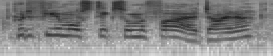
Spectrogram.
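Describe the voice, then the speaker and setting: A man's voice: very high voice, lively intonation, fairly quick. A male actor playing a confident, reassuring British schoolboy in a children's adventure audio drama. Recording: noisy old cassette recording.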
